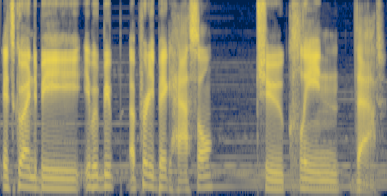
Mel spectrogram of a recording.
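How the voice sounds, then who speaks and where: Low voiced guy game mastering a horror rpg, kinda halting, making it up as he goes, faint music behind. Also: fairly bright tone. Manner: halting, searching for words. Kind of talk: improvised narration of a tabletop horror game.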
